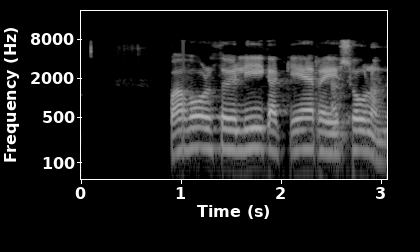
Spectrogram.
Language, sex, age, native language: Icelandic, male, 13, Icelandic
